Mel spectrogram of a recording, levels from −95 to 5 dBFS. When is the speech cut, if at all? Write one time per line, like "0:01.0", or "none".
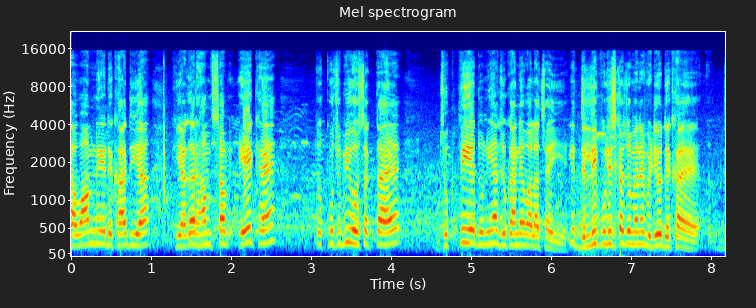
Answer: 0:06.3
